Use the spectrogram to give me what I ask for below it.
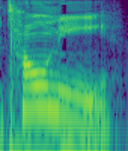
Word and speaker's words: Tone: nicknames tone and Men it's Tony the E is long okay Tony and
